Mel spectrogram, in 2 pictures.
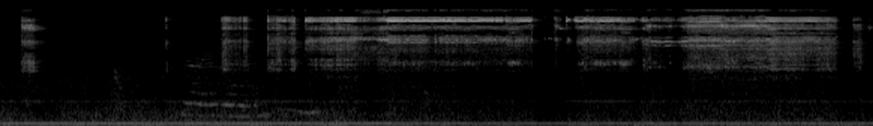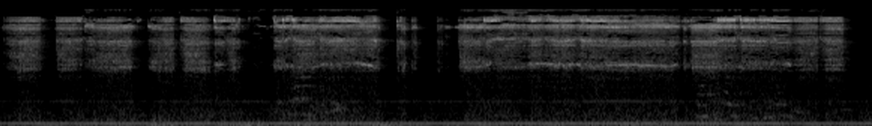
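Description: Electric ultrasonic plaque remover running on its low setting, its metal scaler tip buzzing against the teeth. The buzz is high-pitched and comes in stretches from about two seconds in, breaking off briefly several times as the tip touches and leaves the teeth.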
